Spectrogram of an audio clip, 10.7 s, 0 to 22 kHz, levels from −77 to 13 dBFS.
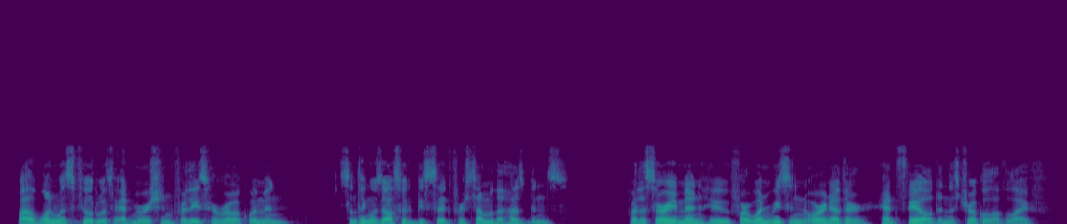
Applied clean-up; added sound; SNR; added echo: neural mask model DeepFilterNet 3.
